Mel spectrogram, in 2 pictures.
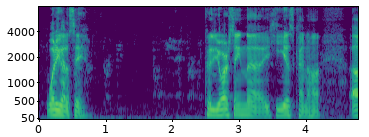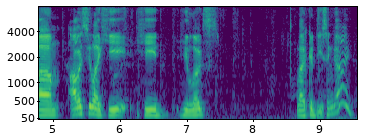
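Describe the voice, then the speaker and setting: A young man talks over a video he is reacting to, looping back on himself with fillers and slang. His pitch sits in an ordinary middle range, and he breaks into laughter often. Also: fairly bright tone. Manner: rambling, lots of fillers and "freaking", laughs often. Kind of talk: casual reaction commentary.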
